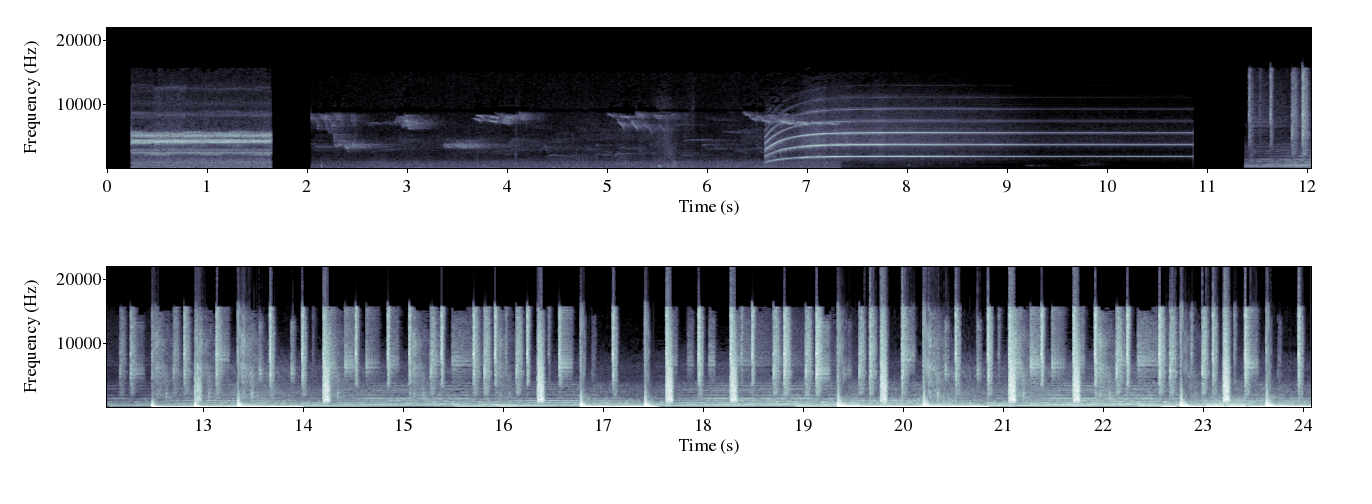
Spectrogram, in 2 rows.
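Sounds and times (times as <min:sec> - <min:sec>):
birds chirping faintly: 0:00.3 - 0:07.2
electronic tone swooping up: 0:06.6 - 0:10.8.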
